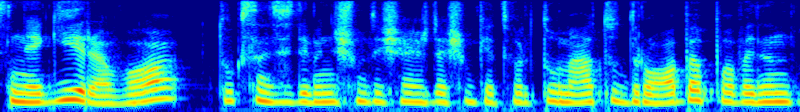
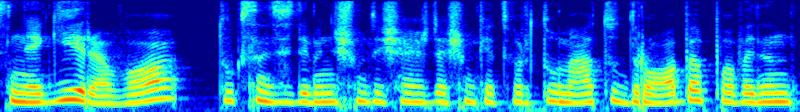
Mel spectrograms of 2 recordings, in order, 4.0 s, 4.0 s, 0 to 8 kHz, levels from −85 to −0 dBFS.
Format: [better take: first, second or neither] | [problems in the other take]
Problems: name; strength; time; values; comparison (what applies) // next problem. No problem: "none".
second | noise reduction (neural mask model DeepFilterNet 3)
